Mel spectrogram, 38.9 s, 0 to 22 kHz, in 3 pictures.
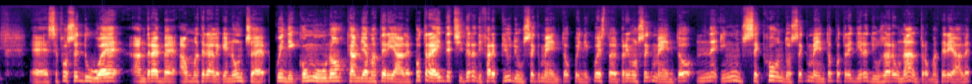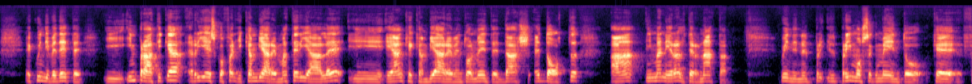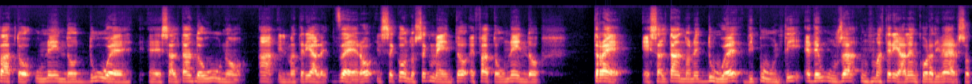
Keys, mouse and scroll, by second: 1.2 click, 7.4 click, 17.0 click.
